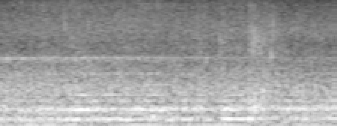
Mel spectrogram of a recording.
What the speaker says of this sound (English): Stinging pain consumes you as the bees attack you, and the honey bears too.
